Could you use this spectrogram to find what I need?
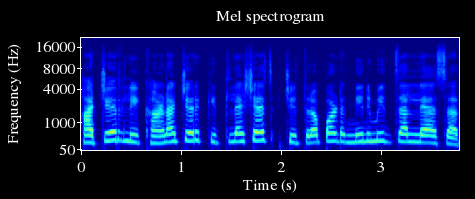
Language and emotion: Goan Konkani, neutral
